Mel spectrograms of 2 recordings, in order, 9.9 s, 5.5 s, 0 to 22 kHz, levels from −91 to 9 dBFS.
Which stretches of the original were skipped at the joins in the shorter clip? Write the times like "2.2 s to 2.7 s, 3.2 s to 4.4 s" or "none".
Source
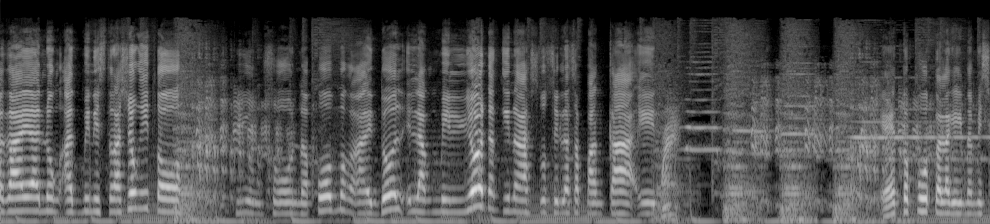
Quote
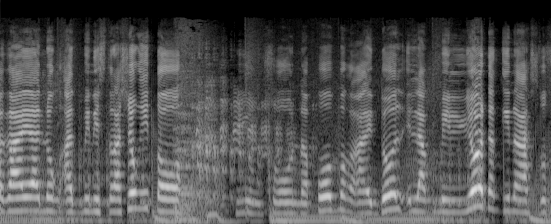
none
